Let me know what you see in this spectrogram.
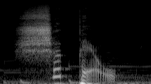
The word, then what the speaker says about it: chapéu: The word for hat is chapéu. Chapéu. Como se escreve chapéu? C H A P E com acento U.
